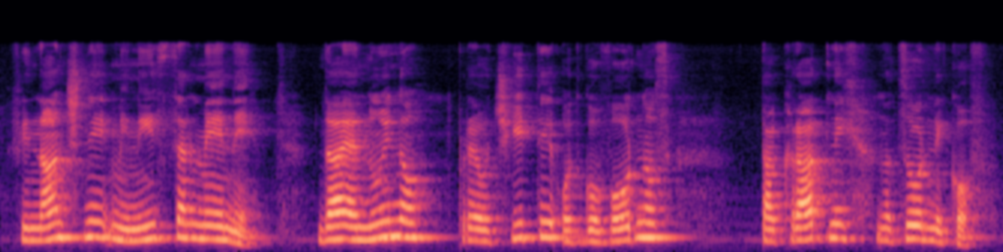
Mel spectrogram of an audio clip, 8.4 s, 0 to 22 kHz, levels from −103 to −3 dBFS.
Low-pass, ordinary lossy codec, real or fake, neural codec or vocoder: 10.8 kHz; none; real; none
